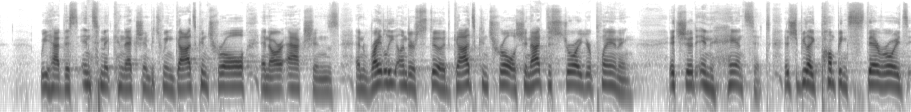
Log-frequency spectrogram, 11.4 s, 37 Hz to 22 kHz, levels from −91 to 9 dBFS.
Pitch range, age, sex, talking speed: 145-185 Hz, 20-39, male, 165 wpm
